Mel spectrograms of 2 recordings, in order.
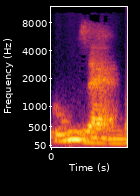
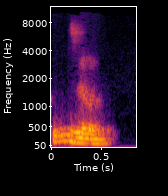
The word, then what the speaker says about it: cúng dường: Ví dụ như là giữa chữ cúng giàng và cúng dường, người miền Nam thì thường đọc là cúng dường, miền Bắc hay đọc là cúng giàng, hay là tỷ tỳ kheo, có khi có bản để là tỷ khiêu.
